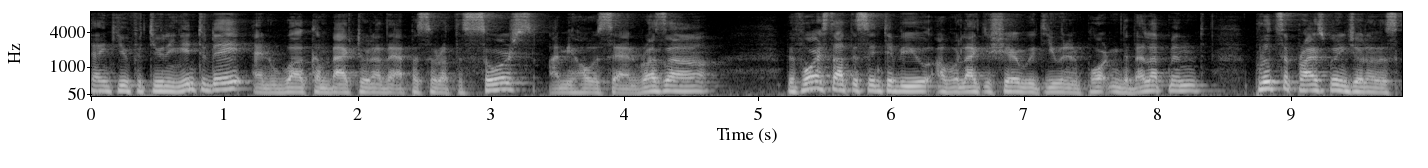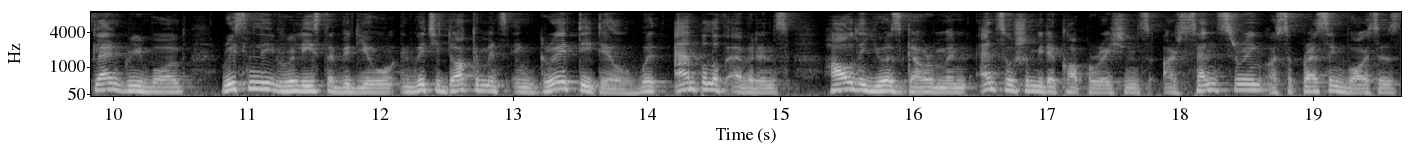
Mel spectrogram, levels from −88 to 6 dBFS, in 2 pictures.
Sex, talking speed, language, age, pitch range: male, 210 wpm, English, 30-49, 110-150 Hz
